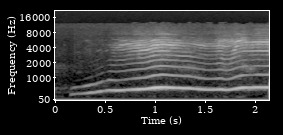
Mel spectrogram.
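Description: A man imitating an ambulance siren with his voice: one long wail that rises in pitch over the first second, then holds.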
